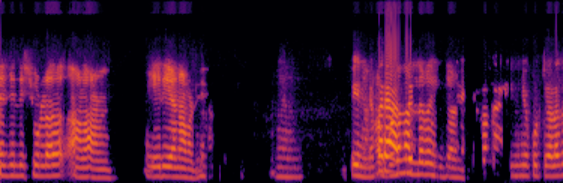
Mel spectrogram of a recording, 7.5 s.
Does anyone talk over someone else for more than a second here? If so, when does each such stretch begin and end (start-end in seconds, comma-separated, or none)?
4.8-6.2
